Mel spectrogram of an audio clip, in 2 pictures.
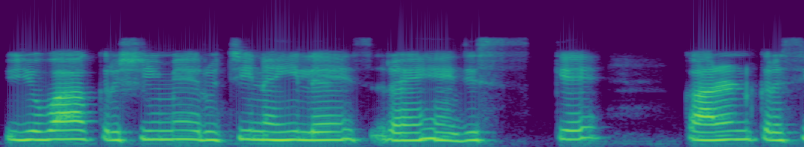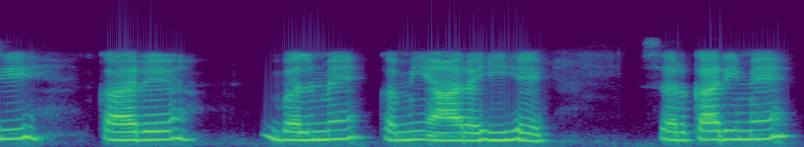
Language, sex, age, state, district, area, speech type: Hindi, female, 45-60, Madhya Pradesh, Ujjain, urban, spontaneous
